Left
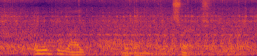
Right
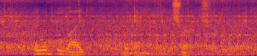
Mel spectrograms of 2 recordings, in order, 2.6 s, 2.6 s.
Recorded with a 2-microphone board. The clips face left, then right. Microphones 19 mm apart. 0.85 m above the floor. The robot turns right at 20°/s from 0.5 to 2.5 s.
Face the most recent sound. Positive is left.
turn(degrees=-30)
